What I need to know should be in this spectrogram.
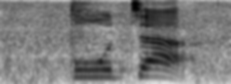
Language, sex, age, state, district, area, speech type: Malayalam, female, 18-30, Kerala, Kollam, urban, read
